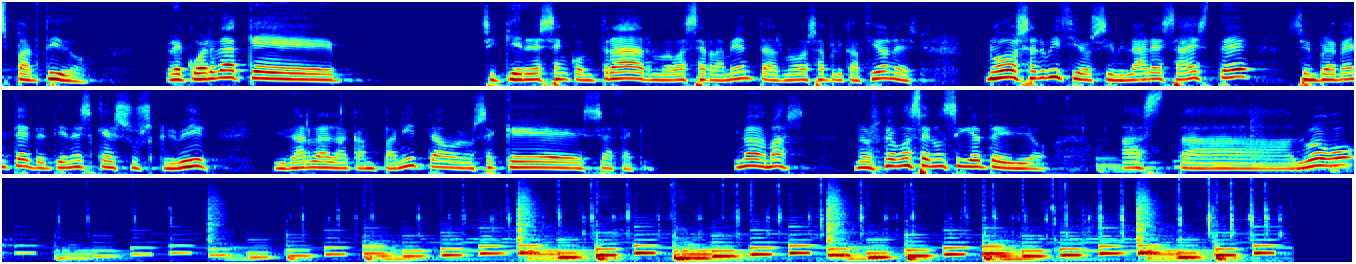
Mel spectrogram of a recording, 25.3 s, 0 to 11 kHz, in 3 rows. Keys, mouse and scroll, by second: 15.0 super+x, 25.2 click.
